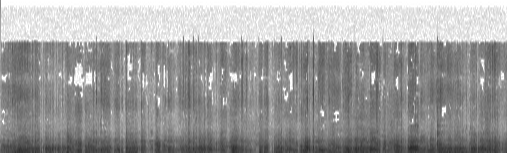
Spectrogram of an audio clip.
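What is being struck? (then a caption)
Foam microphone windscreen. Long press-on nails scratch a black foam windscreen on a large condenser microphone with both hands. The result is a continuous, dense, scratchy rustle, strongest in the low-mid to mid range with little bright content. It swells and dips steadily throughout.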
